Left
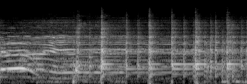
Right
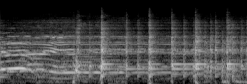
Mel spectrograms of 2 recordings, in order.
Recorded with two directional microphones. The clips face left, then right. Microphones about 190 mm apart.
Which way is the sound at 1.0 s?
25° right (ahead or behind).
